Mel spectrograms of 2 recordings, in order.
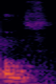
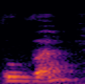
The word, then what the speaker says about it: Ove: from I assume also Scandinavian name um so it's spelled o v e so I call it o and someone corrected me I I'm very thankful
